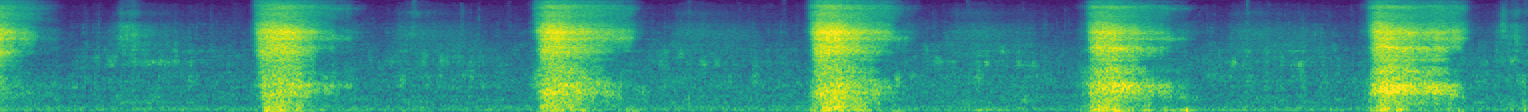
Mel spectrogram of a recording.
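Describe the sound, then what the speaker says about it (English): Powerful rhythmic breaths pushed in and out through the nostrils during a Kundalini yoga practice, five forceful snorting exhales spaced about two seconds apart, close and clear in an otherwise quiet space. "Finding that rhythmic movement, the rhythmic breath, powerful breath in and out of the nostrils"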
